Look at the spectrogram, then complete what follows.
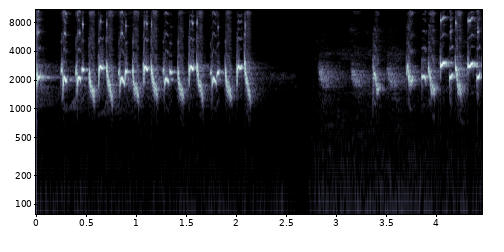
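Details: Yellow-vented bulbul in full, vigorous song, played as a lure for other bulbuls: quick, rolling, slurred phrases repeated about four per second, a brief pause, then the rapid chatter resumes.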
